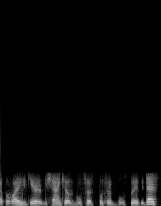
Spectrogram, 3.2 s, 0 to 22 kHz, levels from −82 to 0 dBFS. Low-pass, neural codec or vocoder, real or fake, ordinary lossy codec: 3.6 kHz; codec, 24 kHz, 0.9 kbps, WavTokenizer, medium speech release version 2; fake; AAC, 24 kbps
